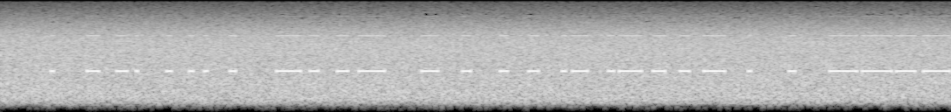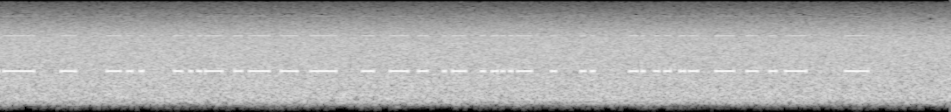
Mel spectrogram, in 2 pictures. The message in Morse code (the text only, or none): none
